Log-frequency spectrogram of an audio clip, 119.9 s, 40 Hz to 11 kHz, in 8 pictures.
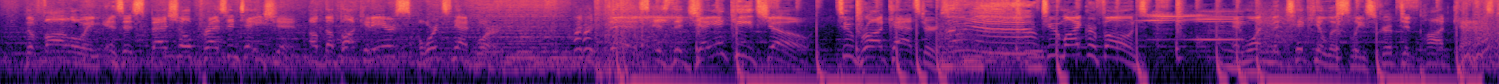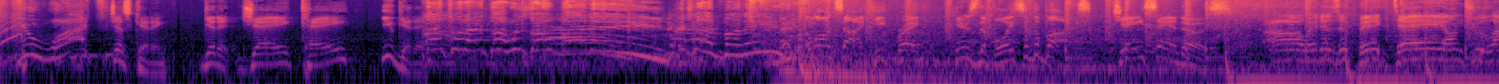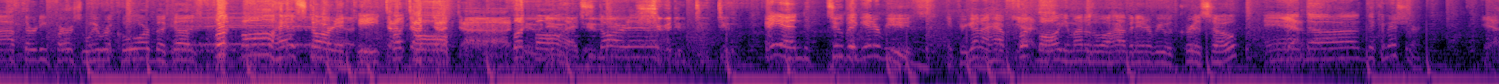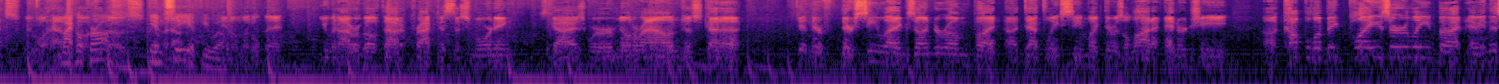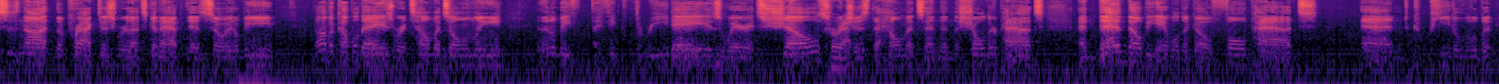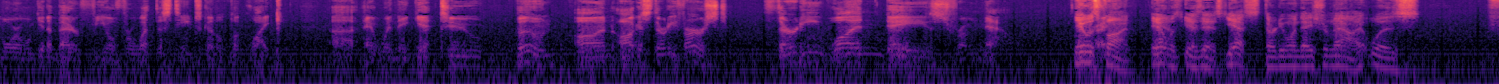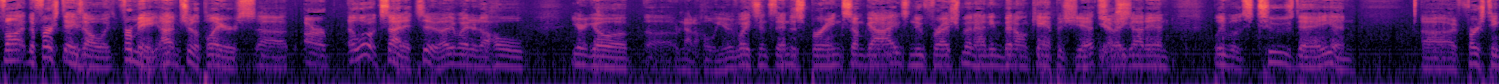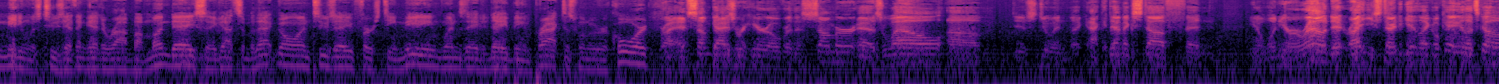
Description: Studio segments recorded July 31st, 2024; interviews recorded July 23rd, 2024.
